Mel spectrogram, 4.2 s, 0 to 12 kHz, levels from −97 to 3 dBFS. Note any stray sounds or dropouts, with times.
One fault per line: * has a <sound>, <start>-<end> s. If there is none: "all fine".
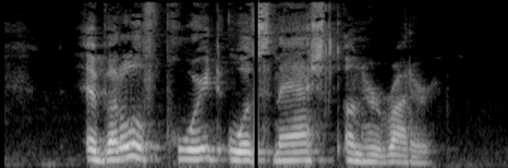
* has a dropout, 2.1-2.2 s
